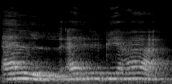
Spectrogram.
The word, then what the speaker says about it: الأربعاء: لاحظوا الأربعاء، ال يخرج صوتها طبيعي، نسمع صوتها، الأربعاء تلفظني.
